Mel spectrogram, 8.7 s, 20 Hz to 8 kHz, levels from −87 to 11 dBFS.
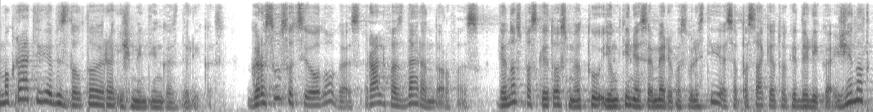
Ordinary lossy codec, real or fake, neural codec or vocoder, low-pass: Opus, 32 kbps; real; none; 7.2 kHz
